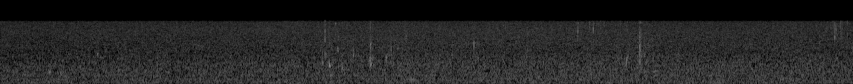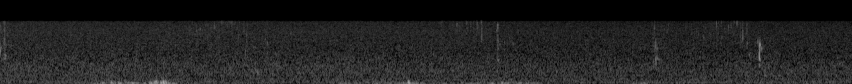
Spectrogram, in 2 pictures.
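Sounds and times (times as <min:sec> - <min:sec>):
stream water hissing: 0:00.0 - 0:17.0
small drips and ticks: 0:03.0 - 0:06.8, 0:07.6 - 0:09.5, 0:12.6 - 0:13.8, 0:15.0 - 0:16.3.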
